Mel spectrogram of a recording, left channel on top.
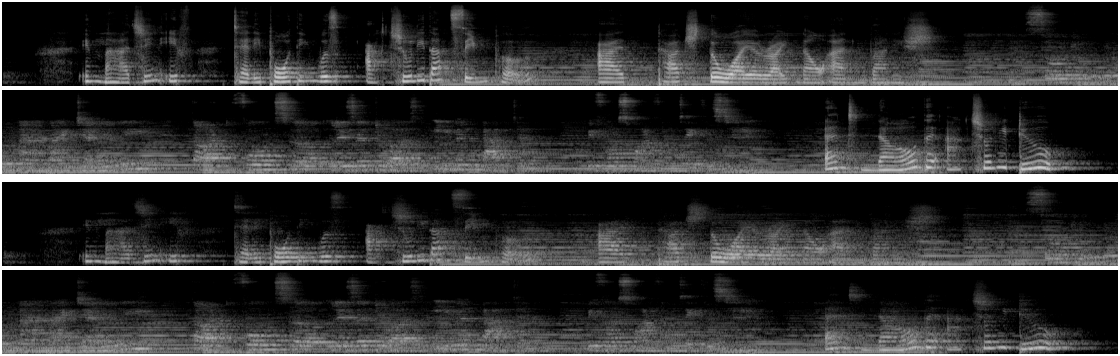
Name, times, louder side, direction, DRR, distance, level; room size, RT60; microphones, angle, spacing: voice 1, 0.4-3.4 3.6-5.3 6.0-6.3 6.6-9.3 19.4-21.7, left 5 dB, 75° left, 9 dB, 0.3 m, -24 dB
sound 1, 4.3-20.5, equal, 60° right, 2.1 m, -35 dB
voice 2, 10.3-16.6 17.0-18.7, equal, 10° left, -8 dB, 2.3 m, -32 dB
10.0 x 4.3 x 3.3 m, 1.1 s
head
